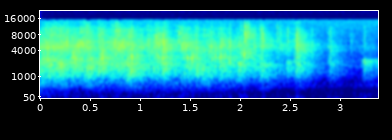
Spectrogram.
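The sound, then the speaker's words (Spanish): A church audience breaks into sustained applause, many hands clapping in a dense, steady wash that gradually thins out toward the end. “entonces dale un aplauso al Señor.”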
